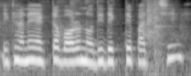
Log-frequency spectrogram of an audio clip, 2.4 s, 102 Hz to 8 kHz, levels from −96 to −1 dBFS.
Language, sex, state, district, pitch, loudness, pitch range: Bengali, female, West Bengal, Alipurduar, 245 Hz, -14 LUFS, 235-260 Hz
